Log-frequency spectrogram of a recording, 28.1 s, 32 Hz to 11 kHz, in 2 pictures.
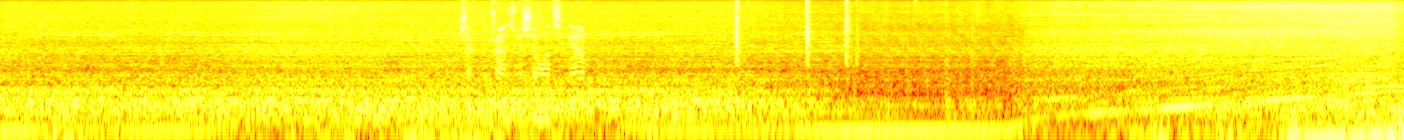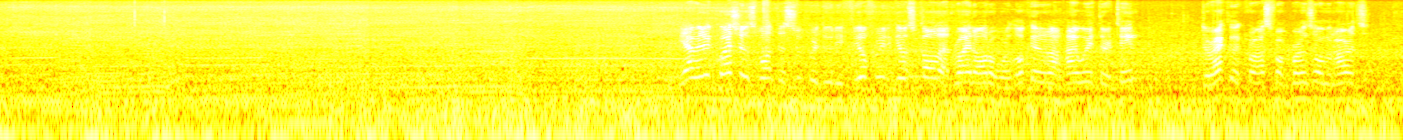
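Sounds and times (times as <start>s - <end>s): diesel truck engine accelerating: 0.0s - 28.0s
road noise: 0.0s - 28.0s.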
